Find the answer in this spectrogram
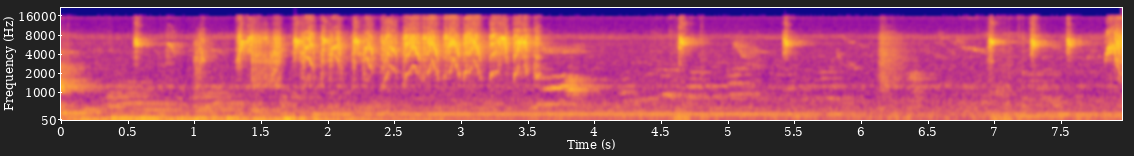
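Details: A sogok ontong sings in trotol style, used as a lure to coax silent birds into song. It gives a two-second shrill high trill, then well-spaced sharp single chirps follow.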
